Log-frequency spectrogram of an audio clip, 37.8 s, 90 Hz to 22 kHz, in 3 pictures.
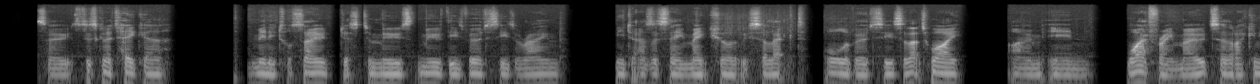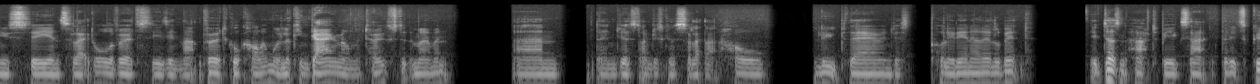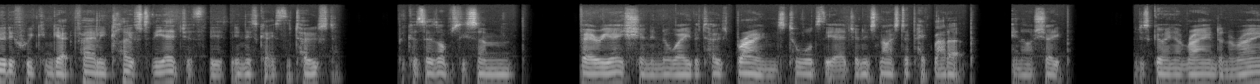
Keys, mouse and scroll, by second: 0.0 ctrl+z, 0.0-1.4 right drag, 0.0 g, 1.9 c, 3.2-5.0 right drag, 8.4 g, 12.0 a, 12.1-13.7 drag, 12.5 c, 13.7 right click, 14.5 g, 18.3 ctrl+r, 24.2-27.1 drag, 24.2 a, 27.1 c, 28.3-30.2 right drag, 29.5 g, 35.2-36.4 middle drag, 35.2 a, 36.0 c, 36.4-37.8 right drag, 37.1-37.8 drag.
